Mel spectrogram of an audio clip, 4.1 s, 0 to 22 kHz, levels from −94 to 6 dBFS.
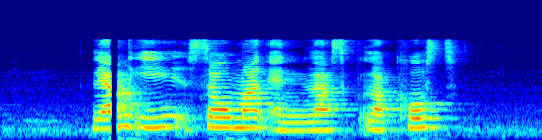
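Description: At 0.82 to 0.89 s, AAC frame loss with muting fades the speech out and back in around a 64 ms gap of silence, consistent with three frames dropped.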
